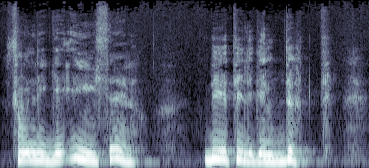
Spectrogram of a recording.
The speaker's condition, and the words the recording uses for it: Cerebral palsy. Ni kanske bara trodde att jag talade danska.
